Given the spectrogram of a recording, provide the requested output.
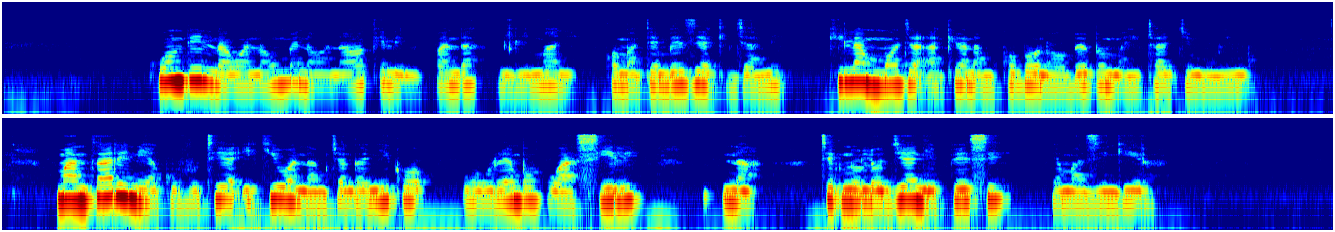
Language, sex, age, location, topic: Swahili, female, 25-35, Nairobi, government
